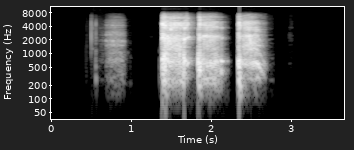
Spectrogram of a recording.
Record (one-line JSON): {"cough_length": "3.7 s", "cough_amplitude": 32768, "cough_signal_mean_std_ratio": 0.39, "survey_phase": "beta (2021-08-13 to 2022-03-07)", "age": "65+", "gender": "Female", "wearing_mask": "No", "symptom_cough_any": true, "symptom_fatigue": true, "smoker_status": "Ex-smoker", "respiratory_condition_asthma": false, "respiratory_condition_other": false, "recruitment_source": "REACT", "submission_delay": "1 day", "covid_test_result": "Negative", "covid_test_method": "RT-qPCR"}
